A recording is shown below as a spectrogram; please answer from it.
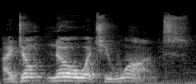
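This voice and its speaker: A man reading as an old male prophet who pleads for the dead in a measured, lamenting way. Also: a little high, fairly even intonation, a little mellow, faint music behind, pitched above the performer's own voice.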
